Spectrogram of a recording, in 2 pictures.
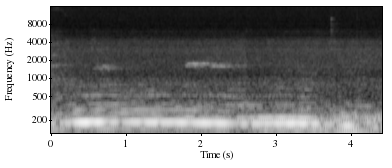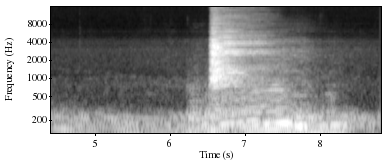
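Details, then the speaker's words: Cough-clearing breathing exercise of inhaling, holding 2 seconds, inhaling again, then pushing air out to bring up phlegm: low steady hum, then one sharp, forceful puff of air out through the mouth, a forced exhalation. "gitu ya tarik tahan 2 detik tarik lagi nah biasanya batuk tuh teman-teman saya langsung ada reaksi dahak keluar ketarik bisa dengar tadi begitu"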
